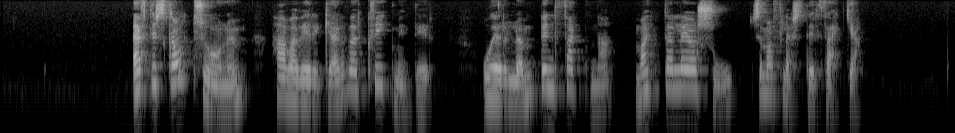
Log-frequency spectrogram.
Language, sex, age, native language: Icelandic, female, 40-49, Icelandic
